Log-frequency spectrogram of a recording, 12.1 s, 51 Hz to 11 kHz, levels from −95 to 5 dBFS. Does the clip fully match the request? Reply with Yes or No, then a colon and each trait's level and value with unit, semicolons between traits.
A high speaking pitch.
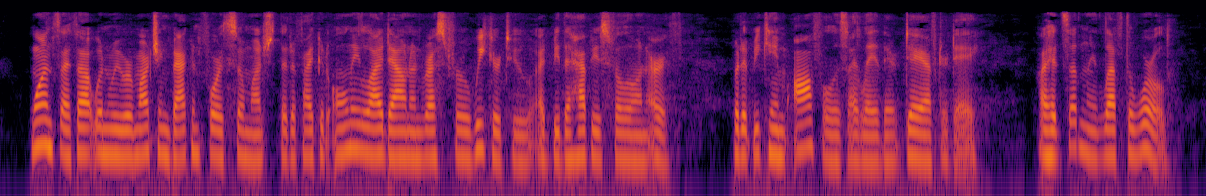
No: medium, 155 Hz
